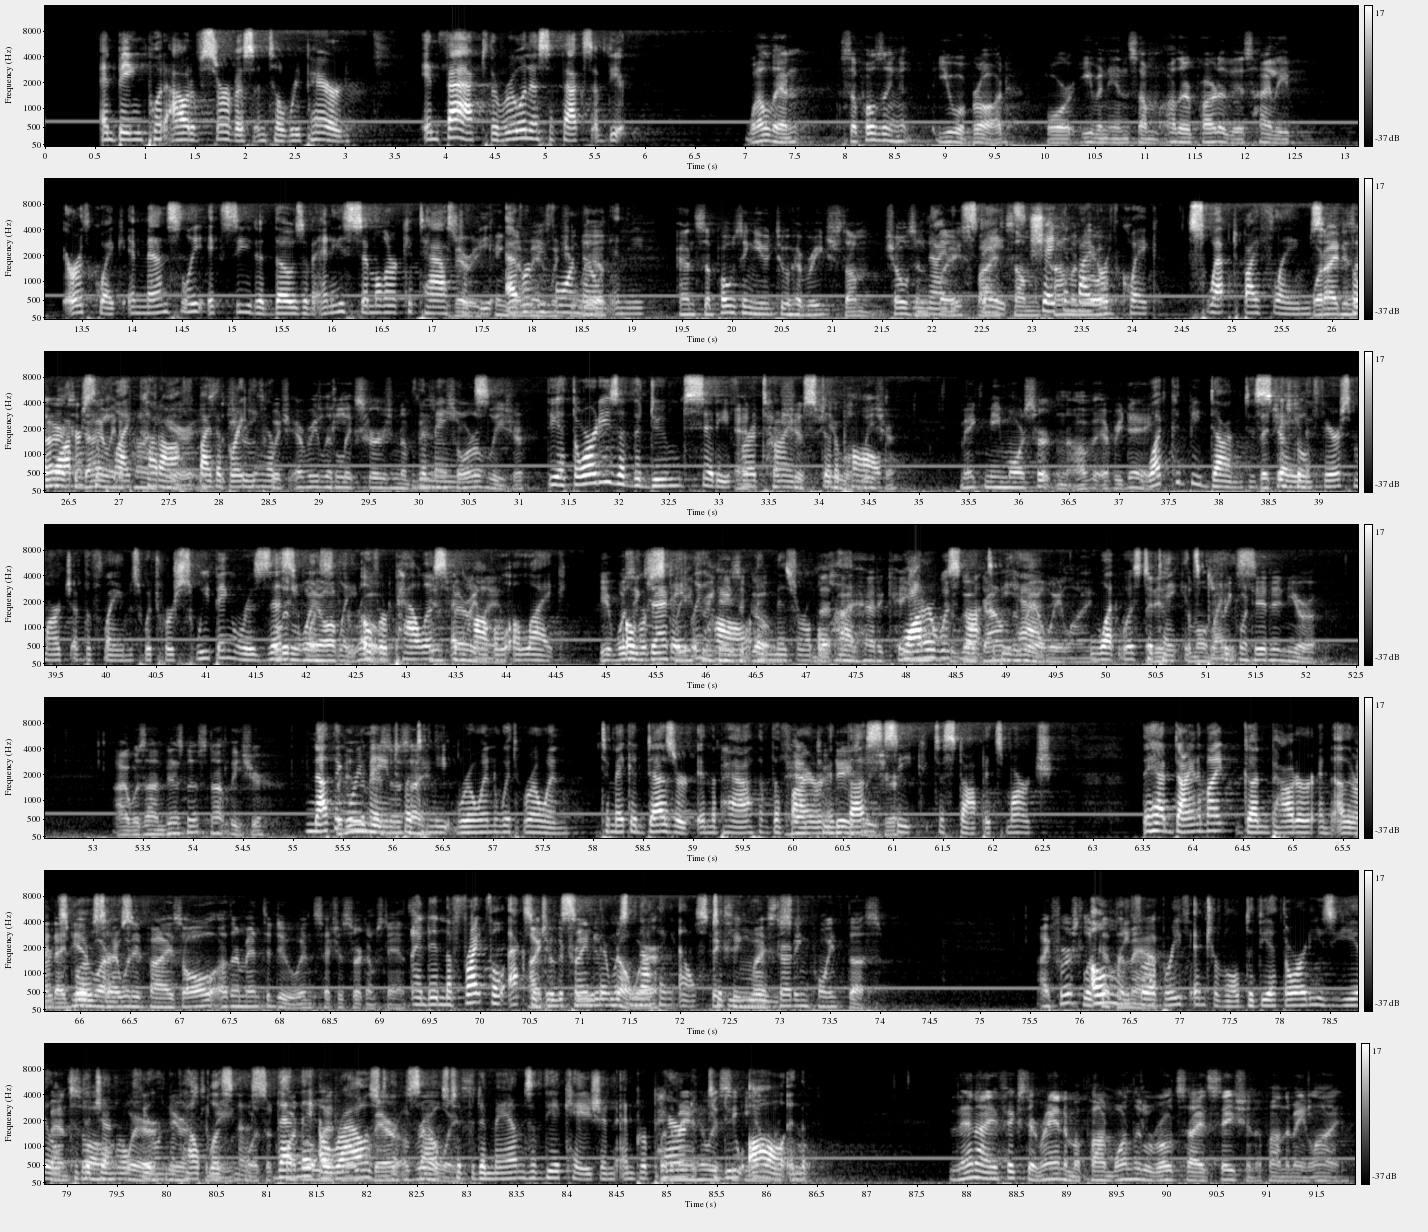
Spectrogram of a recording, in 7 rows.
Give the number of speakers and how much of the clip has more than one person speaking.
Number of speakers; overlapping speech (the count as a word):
two, about 38%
